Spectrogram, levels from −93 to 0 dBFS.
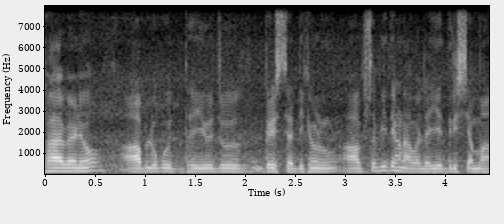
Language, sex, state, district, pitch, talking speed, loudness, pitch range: Garhwali, male, Uttarakhand, Tehri Garhwal, 145 Hz, 215 wpm, -21 LUFS, 145-160 Hz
